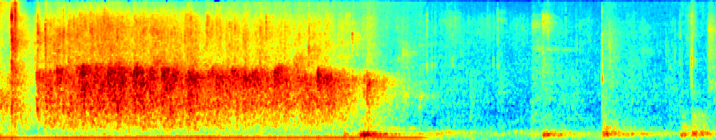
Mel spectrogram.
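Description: A crowd claps loudly in a dense, steady burst with a low hum underneath, then the applause fades out after about five seconds, leaving scattered thumps and quiet shuffling.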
